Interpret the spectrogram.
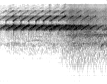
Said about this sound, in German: In dem Moment, in dem die Schallkanone eingeschalten wird, da gehen die Hände der Demonstrierenden reflexartig zu den Ohren und sie rennen weg.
